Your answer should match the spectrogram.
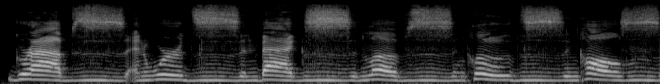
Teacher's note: When there's a final S on a word at the end of a verb or a plural, most of the time that S will be a Z sound, as in zebra, the voiced version, Z. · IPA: /z/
